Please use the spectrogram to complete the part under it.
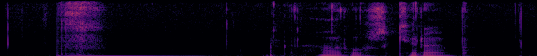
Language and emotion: Russian, neutral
